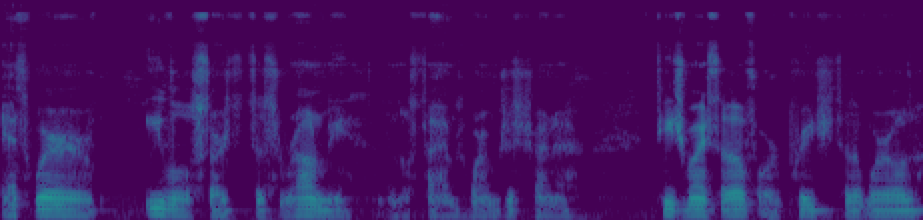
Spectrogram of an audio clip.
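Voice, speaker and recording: A man whispers at a moderate pace. His loudness swings widely. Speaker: spiritual monologue vlogger. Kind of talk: personal spiritual monologue. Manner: whispering; rambling, halting with fillers.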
